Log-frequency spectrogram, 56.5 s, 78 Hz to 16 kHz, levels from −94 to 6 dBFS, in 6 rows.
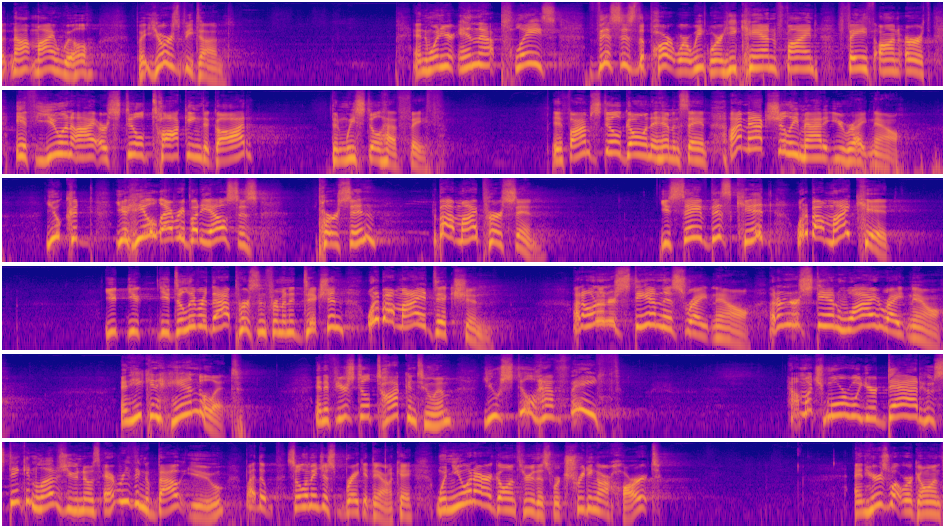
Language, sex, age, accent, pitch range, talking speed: English, male, 40-59, American, 215-320 Hz, 165 wpm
